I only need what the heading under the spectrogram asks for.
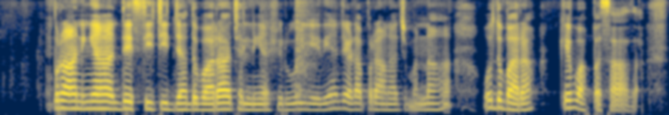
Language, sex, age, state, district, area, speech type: Dogri, female, 45-60, Jammu and Kashmir, Samba, rural, spontaneous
